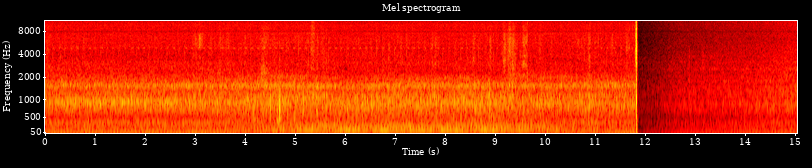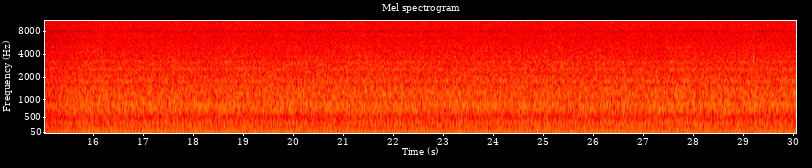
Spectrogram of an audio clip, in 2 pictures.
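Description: Amana PTAC air conditioner running with a steady hum. About twelve seconds in there is a sharp click, the sound cuts out, and then it builds back over a few seconds to a steady, slightly smoother hum.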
